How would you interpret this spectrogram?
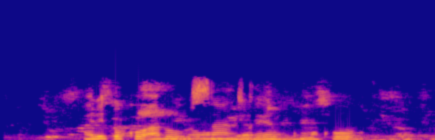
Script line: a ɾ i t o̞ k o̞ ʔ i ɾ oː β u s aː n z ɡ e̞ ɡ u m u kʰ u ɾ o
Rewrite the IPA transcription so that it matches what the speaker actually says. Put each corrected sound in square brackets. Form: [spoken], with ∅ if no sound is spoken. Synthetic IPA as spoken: a ɾ i [k] o̞ k o̞ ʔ [a] ɾ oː β u s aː n z ɡ e̞ [k] u m u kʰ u ɾ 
